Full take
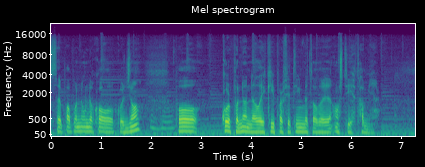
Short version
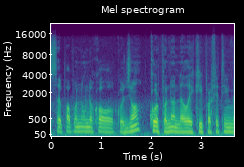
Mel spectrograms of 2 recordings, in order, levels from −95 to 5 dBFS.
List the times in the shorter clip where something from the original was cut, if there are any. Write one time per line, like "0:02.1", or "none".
0:01.9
